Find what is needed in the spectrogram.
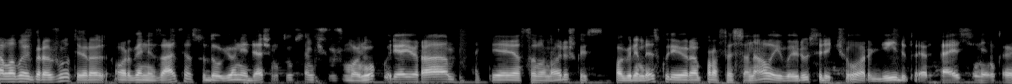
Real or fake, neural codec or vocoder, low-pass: fake; codec, 16 kHz, 4 kbps, X-Codec, HuBERT features, trained on balanced general audio; 5.4 kHz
